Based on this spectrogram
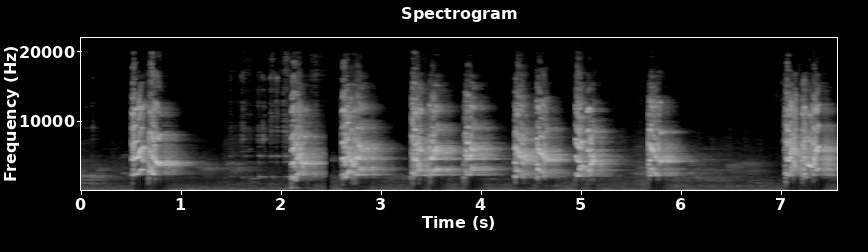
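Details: Shrill, grating chirps from a breeding pair of lovebirds, about eight sharp bursts spaced roughly half a second to a second apart, each a harsh descending screech.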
